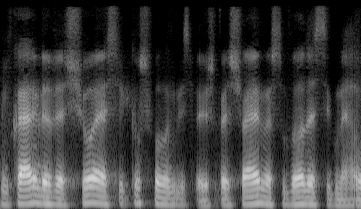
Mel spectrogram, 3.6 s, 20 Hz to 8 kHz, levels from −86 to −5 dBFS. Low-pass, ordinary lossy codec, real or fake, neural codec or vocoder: 7.2 kHz; MP3, 48 kbps; fake; codec, 24 kHz, 0.9 kbps, WavTokenizer, large speech release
